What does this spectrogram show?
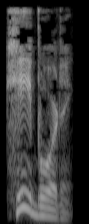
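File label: "keyboarding", British English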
